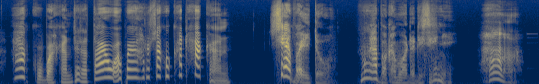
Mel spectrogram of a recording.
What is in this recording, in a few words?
Indonesia character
